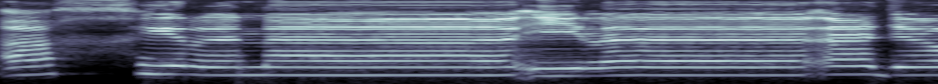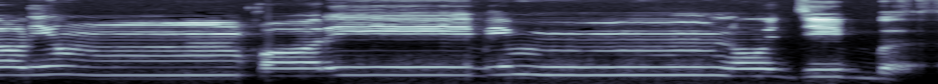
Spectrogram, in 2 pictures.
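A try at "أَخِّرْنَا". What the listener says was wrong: Paling nanti sedikit Bunda, ini bukan kesalahan besar, cuman karena terdengar tadi, jadi huruf ro sukun di sini banyak orang juga melafalkan tanpa sadar memantulkan ro. Akhirna, akhirna, bukan akhirna, akhirna, bukan akhirna. Nah, jangan rena, tapi khirna, bukan khirna, rena. Nah, itu ro sukunnya tanpa disadari ada mantul. Jadi kenapa tadi roh sukun yang Bunda sebelumnya itu mantul?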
